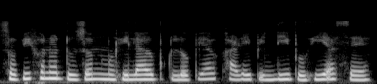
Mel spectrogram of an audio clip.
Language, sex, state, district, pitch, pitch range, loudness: Assamese, female, Assam, Kamrup Metropolitan, 230 Hz, 220-245 Hz, -15 LUFS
